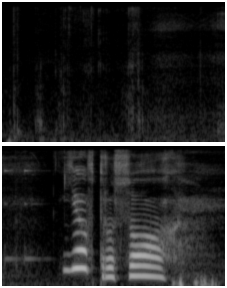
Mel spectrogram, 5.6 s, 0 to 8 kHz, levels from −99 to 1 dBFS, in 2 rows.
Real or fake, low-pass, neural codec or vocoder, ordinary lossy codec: real; 7.2 kHz; none; none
